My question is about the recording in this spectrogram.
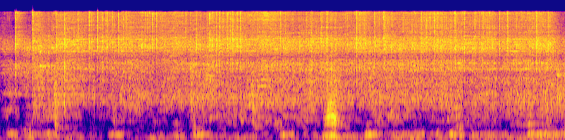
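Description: Stick (arc) welding under way on the steel under the bumper: the arc gives a steady crackling hiss.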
